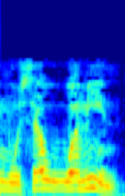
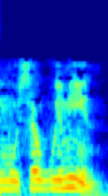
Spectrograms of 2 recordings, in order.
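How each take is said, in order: First: The vowel after the 'w' is 'a'. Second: The vowel after the 'w' is 'i'. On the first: The angels were marked by God. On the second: The angels are the ones who mark.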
